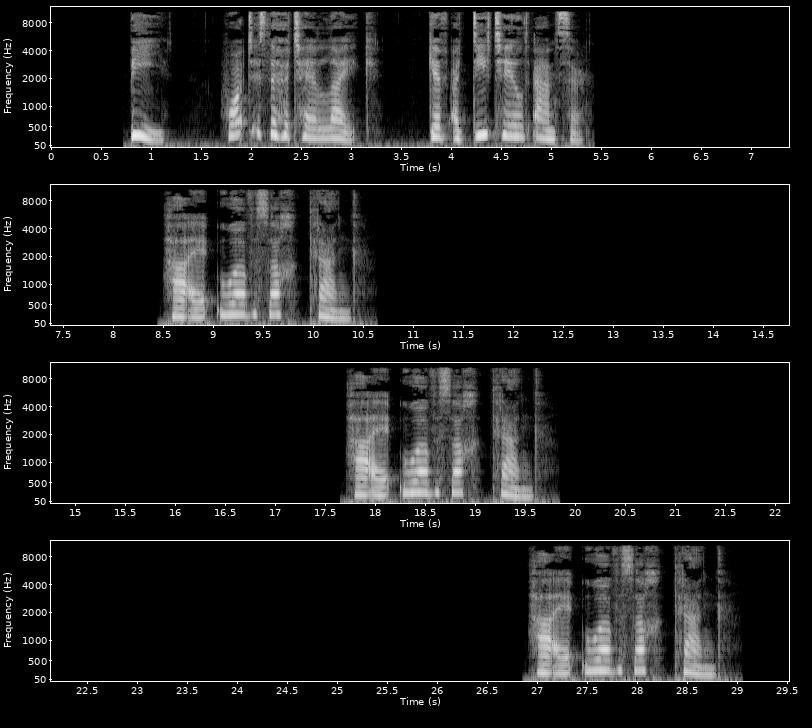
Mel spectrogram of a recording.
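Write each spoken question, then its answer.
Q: What is the hotel like?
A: Very busy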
